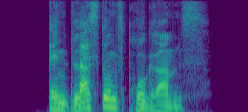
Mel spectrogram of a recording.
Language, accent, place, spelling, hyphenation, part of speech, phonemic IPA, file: German, Germany, Berlin, Entlastungsprogramms, Ent‧las‧tungs‧pro‧gramms, noun, /ɛntˈlastʊŋspʁoˌɡʁams/, De-Entlastungsprogramms.ogg
- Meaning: genitive singular of Entlastungsprogramm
